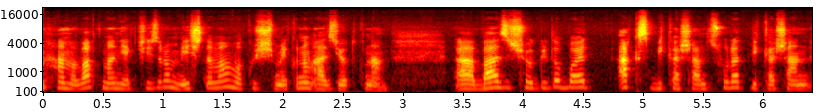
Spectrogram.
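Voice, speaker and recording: Bright-voiced woman teaching slowly in class. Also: fairly high pitch, no room sound. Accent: Tajik Persian. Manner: slow explanatory teaching, stretches out example words loudly. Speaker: Quran recitation teacher. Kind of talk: recorded classroom lesson.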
